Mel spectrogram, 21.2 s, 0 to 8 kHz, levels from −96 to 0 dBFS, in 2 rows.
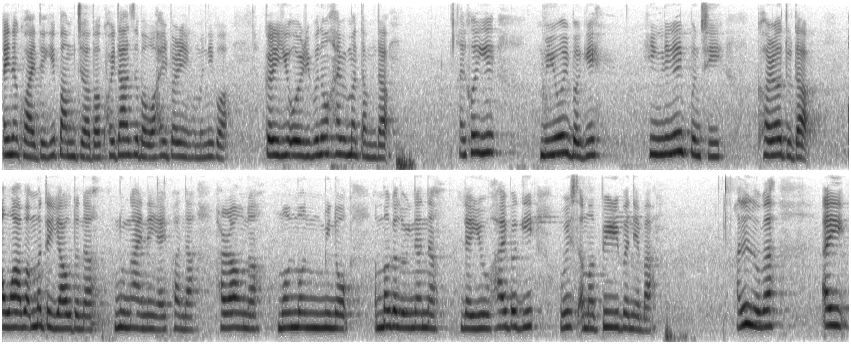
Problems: background sounds at intervals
